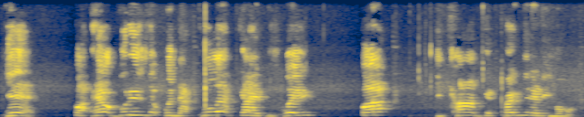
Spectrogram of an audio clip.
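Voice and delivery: high, gleeful crude bloke; Duck's voice. Acted. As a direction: pitch it up and gloat. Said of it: "he's like".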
